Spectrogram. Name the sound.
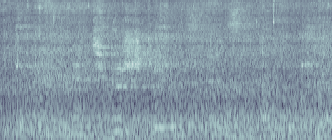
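train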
